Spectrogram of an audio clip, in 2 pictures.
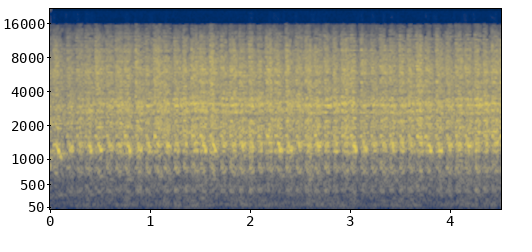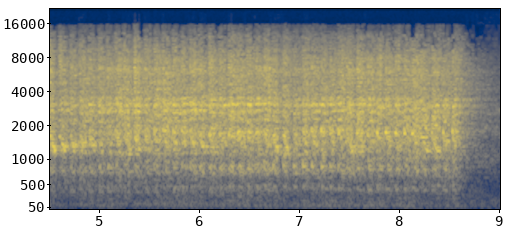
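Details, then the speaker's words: Truck that owner suspects may have thrown a rod: fast, even starter cranking for about nine seconds without the engine ever catching, then cutting off; cranks but won't start, cause unconfirmed. "no sir she ain't gonna do it i ain't hearing nothing bro"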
